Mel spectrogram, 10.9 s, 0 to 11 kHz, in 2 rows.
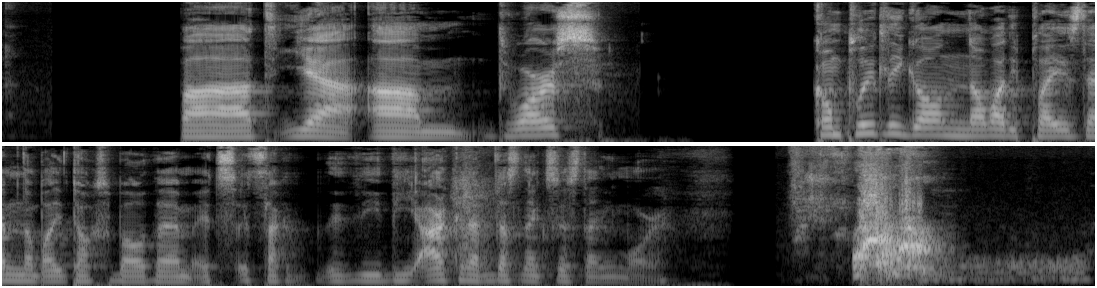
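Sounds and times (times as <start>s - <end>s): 
speech: 0.9s - 3.1s, 4.0s - 10.4s
single sharp dog bark: 9.7s - 10.3s.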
